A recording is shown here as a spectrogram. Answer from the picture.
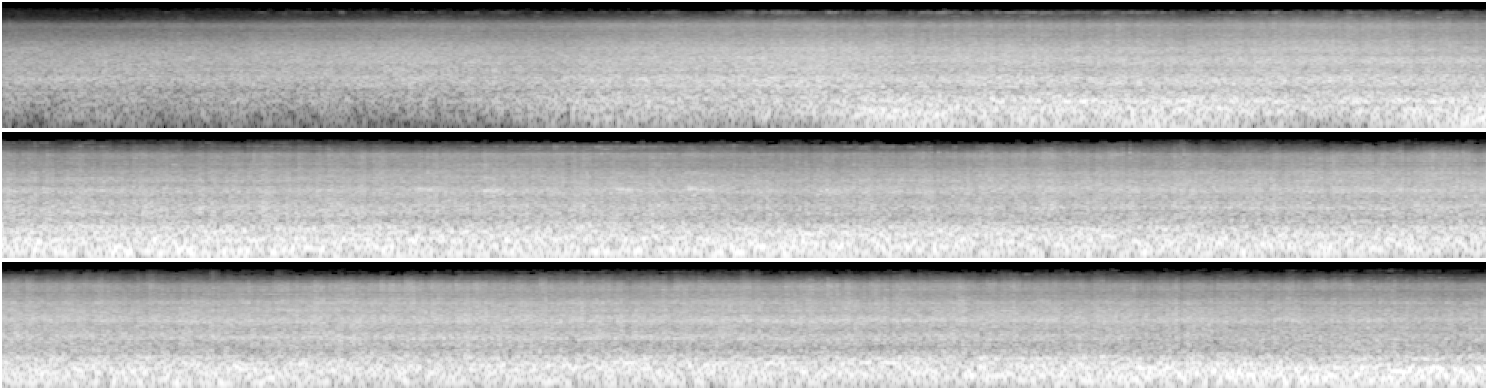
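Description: Freight train hauled by an electric locomotive passing close by. It grows louder over the first four seconds as it arrives, then the wagons' wheels run steadily and loudly on the rails.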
